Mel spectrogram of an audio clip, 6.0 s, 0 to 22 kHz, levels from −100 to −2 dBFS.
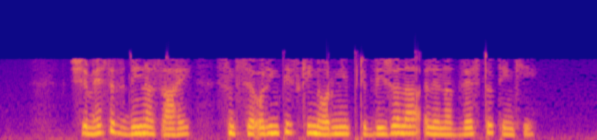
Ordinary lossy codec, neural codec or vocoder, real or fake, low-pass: AAC, 16 kbps; codec, 16 kHz in and 24 kHz out, 0.6 kbps, FocalCodec, streaming, 2048 codes; fake; 10.8 kHz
